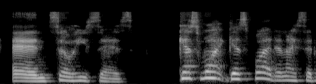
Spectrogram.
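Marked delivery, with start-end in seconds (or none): 1.8-2.7 much higher and louder, bursting eagerness; can't-wait-to-tell-you urgency; excited. Retold or imitated. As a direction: kid bouncing with news. Boy eager to share news.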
